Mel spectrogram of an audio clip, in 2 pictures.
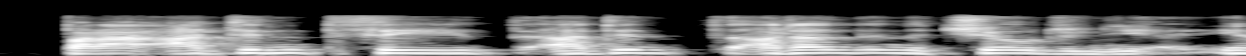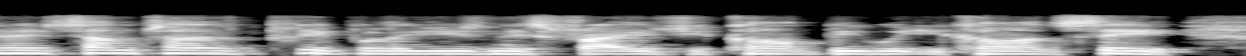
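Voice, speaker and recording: Speaking at a fairly quick pace, a man with a London accent has a fairly high pitch. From East London, England. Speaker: headteacher and author. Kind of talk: interview conversation. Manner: halting, many repetitions and fillers; passionate, animated.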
